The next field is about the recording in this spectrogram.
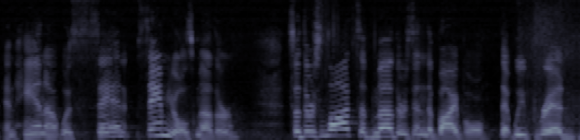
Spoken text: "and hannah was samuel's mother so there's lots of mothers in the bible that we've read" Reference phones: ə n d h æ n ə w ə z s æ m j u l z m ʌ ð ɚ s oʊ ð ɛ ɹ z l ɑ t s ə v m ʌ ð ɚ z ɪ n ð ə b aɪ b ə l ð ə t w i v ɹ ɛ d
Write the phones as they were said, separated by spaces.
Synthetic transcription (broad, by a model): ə n h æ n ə w ə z s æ m j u l z m ʌ ð ɚ s oʊ ð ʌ ɹ z l ɑ t s ə v m ʌ ð ɚ z ɪ n ð ə b aɪ b l ð ə t w i v ɹ ɛ d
